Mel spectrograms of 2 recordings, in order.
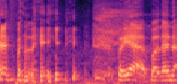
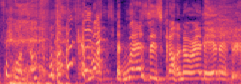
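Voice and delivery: laughing; 8 semitones higher, slower than usual. Real, not acted. Laughs at own rambling.

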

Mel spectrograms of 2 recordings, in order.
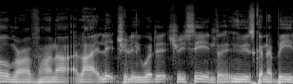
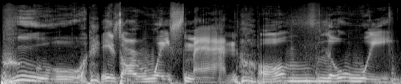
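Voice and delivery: announcer voice; much slower than usual. Acted. Announcing the winner on air.

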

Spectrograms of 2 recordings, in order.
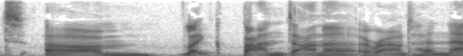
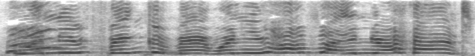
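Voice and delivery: high-pitched disgust; 12 semitones higher than usual. Real, not acted. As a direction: squeal in horror and disgust. Disgusted by bone thought.

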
